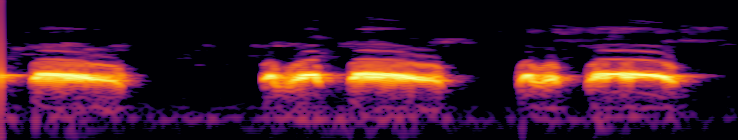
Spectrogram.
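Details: Spotted dove giving its rival-provoking coo: short, soft, hollow notes, a quick double coo followed by a longer drawn-out coo, repeated twice, in quiet surroundings.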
